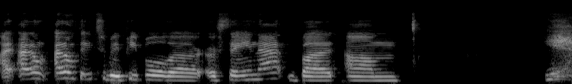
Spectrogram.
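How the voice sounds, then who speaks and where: At a fairly slow pace with long, frequent pauses, a woman with a New Jersey accent speaks at a fairly high pitch with ordinary variation. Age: 50s. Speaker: podcast guest, social media page founder. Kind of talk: casual chat.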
